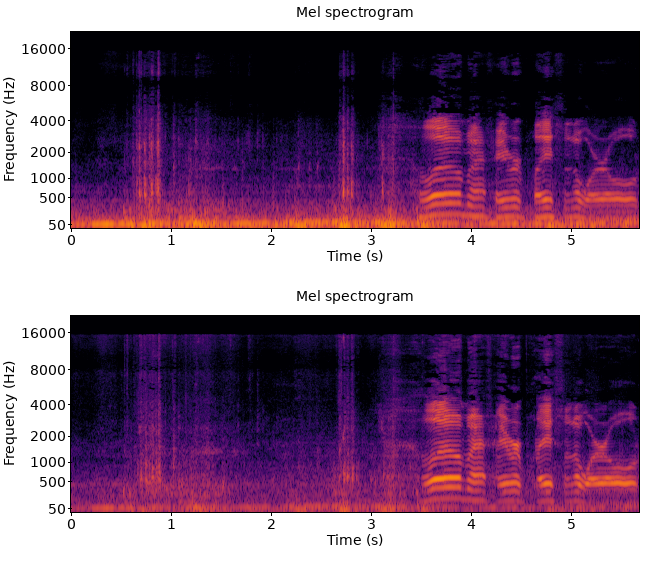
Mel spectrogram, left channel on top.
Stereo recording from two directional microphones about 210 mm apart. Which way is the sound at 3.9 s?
40° right (ahead or behind).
